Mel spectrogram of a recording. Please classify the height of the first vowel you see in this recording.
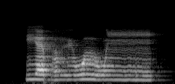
mid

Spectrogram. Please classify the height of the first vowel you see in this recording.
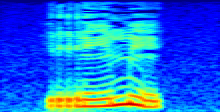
high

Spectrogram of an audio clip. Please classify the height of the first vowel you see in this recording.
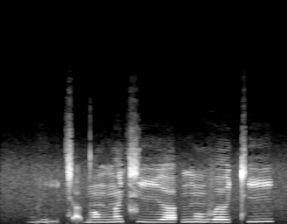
high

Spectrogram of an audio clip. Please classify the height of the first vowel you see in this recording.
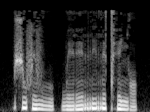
high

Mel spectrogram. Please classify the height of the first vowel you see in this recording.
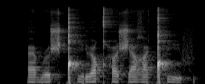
low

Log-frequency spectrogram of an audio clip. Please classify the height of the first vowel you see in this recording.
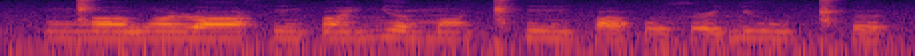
low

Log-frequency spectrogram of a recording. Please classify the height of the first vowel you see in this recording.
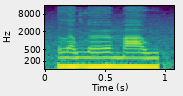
low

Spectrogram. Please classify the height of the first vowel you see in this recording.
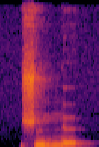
high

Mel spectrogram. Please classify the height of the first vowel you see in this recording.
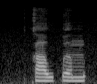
low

